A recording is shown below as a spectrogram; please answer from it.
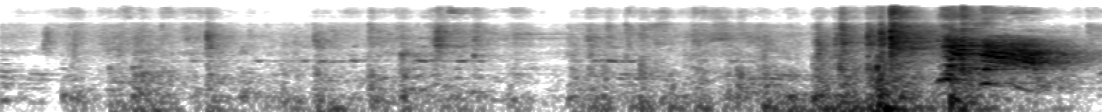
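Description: Fencers' footwork thudding on a wooden floor during a historical sabre bout: a run of quick, uneven low thumps as they step and lunge. Near the end a man shouts "Yes" as the exchange ends.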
